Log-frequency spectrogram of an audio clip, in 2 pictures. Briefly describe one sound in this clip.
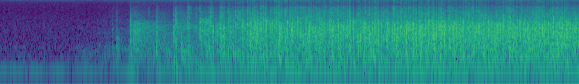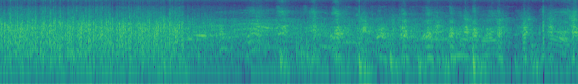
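A large audience claps and cheers in a big hall.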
